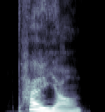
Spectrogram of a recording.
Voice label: "太阳", Chinese

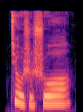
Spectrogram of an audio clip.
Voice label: "就是说", Chinese

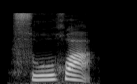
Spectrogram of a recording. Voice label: "俗话", Chinese

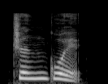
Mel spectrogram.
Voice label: "珍贵", Chinese

